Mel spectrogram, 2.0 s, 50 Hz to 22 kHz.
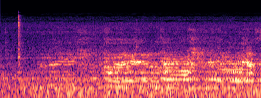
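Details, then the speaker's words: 1960 Philco transistor radio switched on after replacing a 10 µF 3 V electrolytic (diagnosed with Philco Trace sheets): faint music steady and clean, no crackle, hum or dropouts; radio now working. "We have sound."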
